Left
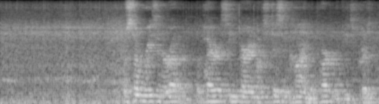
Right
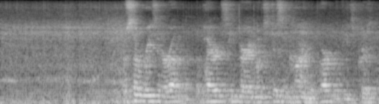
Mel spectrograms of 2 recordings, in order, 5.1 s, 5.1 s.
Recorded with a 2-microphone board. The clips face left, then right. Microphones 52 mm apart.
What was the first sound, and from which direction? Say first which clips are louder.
A man speaking: right 1 dB; 25° right (ahead or behind).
